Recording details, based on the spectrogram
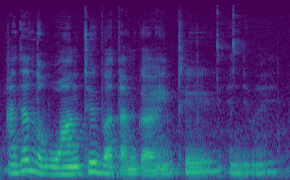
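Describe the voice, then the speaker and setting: A woman streaming live, chatting casually and thinking aloud as she reacts and answers her chat, with plenty of pauses and restarts. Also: on the low side, steady tone, creaky, darkish tone.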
